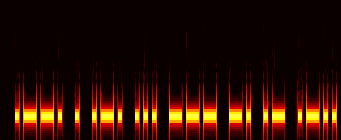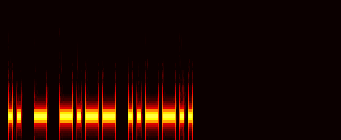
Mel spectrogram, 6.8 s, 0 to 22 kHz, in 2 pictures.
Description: Morse code, heard as a keyed tone, about 28 wpm, 700 Hz. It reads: PERSONALITY?
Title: Sentences from Top 1400 Words 28wpm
